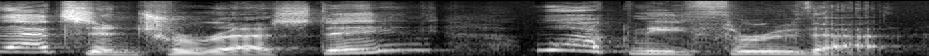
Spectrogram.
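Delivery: slow, swooping, biting, sharp sarcastic tone. Showing the right words said in the wrong tone: sharp sarcasm. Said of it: "If you say it with sharp sarcasm".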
